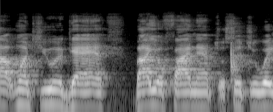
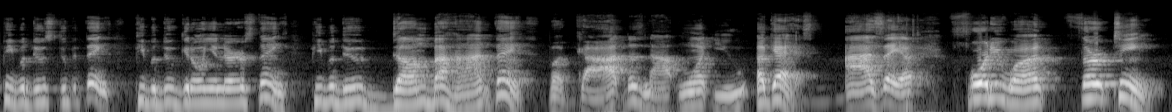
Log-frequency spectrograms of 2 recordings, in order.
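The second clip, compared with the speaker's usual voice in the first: ordinary delivery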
